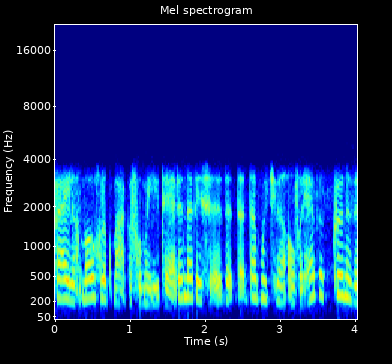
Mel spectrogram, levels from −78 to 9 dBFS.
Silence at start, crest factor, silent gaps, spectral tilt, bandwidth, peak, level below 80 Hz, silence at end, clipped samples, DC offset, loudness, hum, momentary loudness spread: 0 s; 16 dB; none; -6 dB/octave; 5 kHz; -10 dBFS; -78 dBFS; 0 s; under 0.1%; under 0.1%; -26 LUFS; none; 4 LU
